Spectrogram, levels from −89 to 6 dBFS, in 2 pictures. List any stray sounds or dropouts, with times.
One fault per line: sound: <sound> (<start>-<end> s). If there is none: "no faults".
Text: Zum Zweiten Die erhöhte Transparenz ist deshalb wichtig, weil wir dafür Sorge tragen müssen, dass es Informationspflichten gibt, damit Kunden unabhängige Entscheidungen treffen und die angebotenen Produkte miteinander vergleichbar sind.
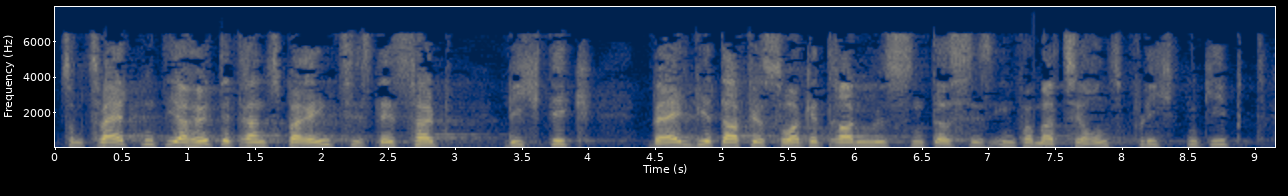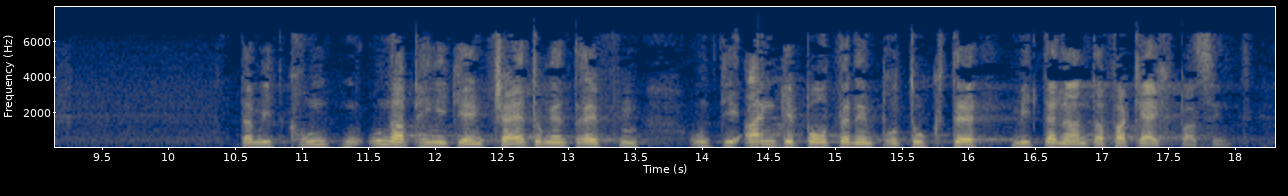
no faults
